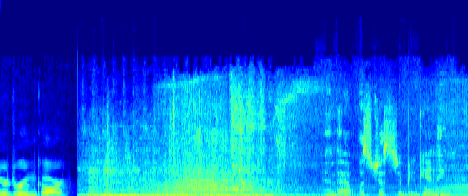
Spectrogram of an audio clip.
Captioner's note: car engine revving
